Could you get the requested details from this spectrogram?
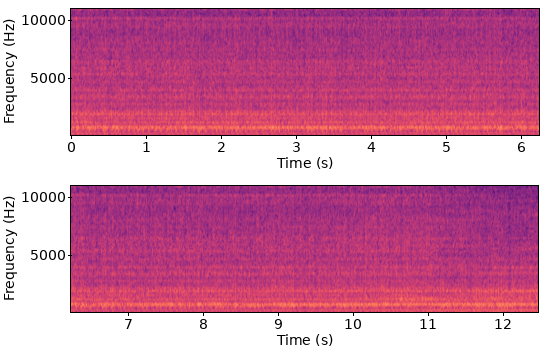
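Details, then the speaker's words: Hobao Hyper ST nitro truggy with a glow plug fitted, just after first start: a high, thin scream holds steady with a slight lean edge. Owner suspects the fuel tank is causing intermittent lean running and plans to fit a new tank. "I think there's a bit of an issue with the tank I think I'll definitely put that new tank on because what I've noticed is it'll run absolutely fine for a bit and then it'll start to sort of"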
